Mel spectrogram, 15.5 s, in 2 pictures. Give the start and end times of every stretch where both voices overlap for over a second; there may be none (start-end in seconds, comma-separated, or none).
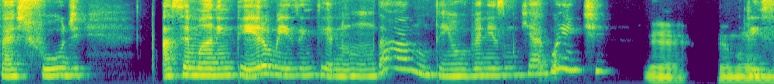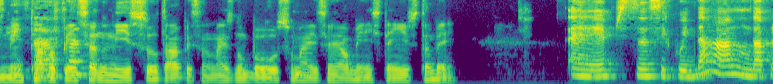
7.4-8.7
